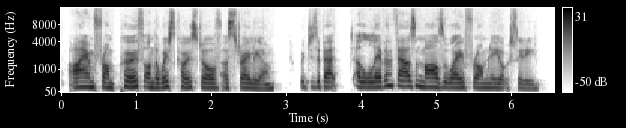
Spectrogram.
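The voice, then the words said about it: Australian accent. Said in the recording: “you have a fabulous Australian accent”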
